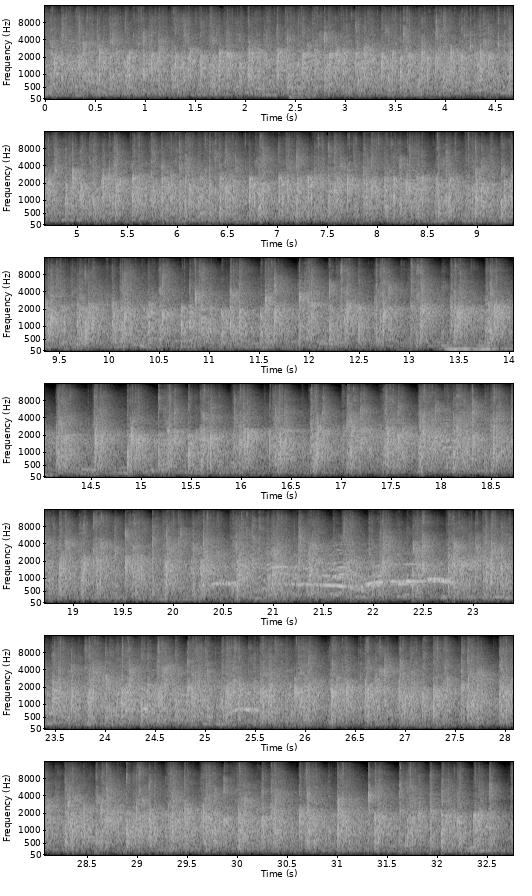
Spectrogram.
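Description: Concert audience applauding, the clapping settling about ten seconds in into steady rhythmic clapping in unison.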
